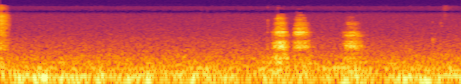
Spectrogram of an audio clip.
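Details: Quiet room, then a few quick, sharp, catching gasps drawn in as before a sneeze; feathers make this person sneeze.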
